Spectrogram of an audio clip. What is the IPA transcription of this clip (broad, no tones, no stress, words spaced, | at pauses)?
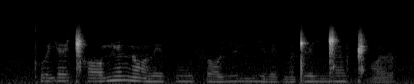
kʷʼɛjɛǁʰɔmʲɛ̃ nɔ̃ðe pu θɔʎy miðe ɡʷẽtɭiŋ͡ǁɛ̃w ɡ͡ǁɔ̃ɭ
